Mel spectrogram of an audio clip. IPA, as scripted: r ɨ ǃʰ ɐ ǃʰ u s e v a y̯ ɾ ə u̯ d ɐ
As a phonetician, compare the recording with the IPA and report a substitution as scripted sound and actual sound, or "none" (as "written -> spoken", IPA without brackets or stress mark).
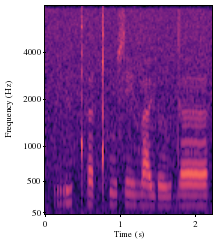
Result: ə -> ɵ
